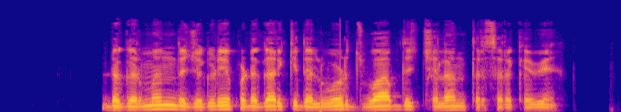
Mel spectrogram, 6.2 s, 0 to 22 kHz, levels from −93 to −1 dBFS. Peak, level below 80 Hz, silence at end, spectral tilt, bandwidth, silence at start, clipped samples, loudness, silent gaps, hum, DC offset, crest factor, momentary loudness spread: 0 dBFS; -52 dBFS; 0.65 s; -6.5 dB/octave; 10.5 kHz; 1.05 s; under 0.1%; -17 LUFS; none; none; under 0.1%; 18 dB; 9 LU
